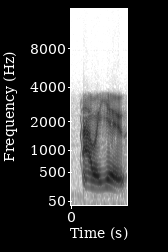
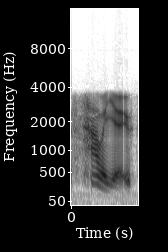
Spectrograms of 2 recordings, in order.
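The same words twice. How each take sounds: First: How said as 'ow, no h at the start; Cockney 'ow are you; H dropped. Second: How with a clear breathy h at the start; careful RP How; H sounded. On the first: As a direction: drop the h in How. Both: Shown as a demonstration. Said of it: "instead of".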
